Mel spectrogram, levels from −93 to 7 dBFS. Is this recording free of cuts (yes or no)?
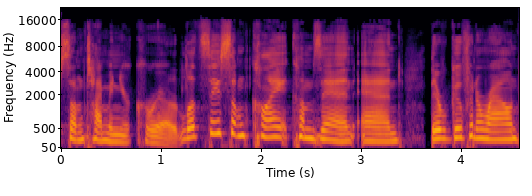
yes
